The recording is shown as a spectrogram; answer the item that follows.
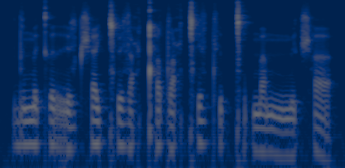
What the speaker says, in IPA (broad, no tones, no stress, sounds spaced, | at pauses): d ə m ɛ kʰ ə r ʏ z t͡ʃʰ æ j ǀʰ ʏ z e ħ ǃʰ ə tˤ ʏ ħ ǀʰ ɪ z tʰ ɪ p ǀʰ ə p m a mː ʏ t͡ʃʰ a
